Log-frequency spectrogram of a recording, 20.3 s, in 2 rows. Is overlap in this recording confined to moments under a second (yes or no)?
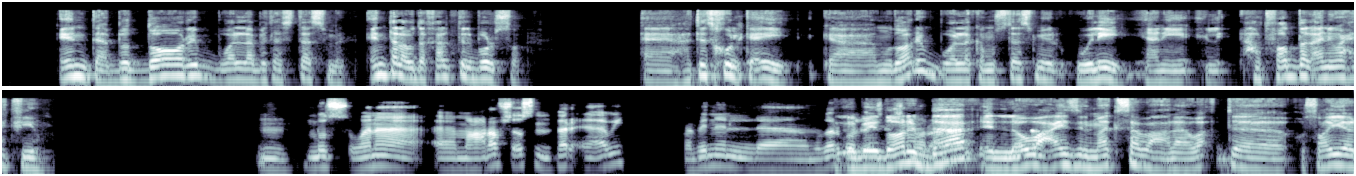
no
